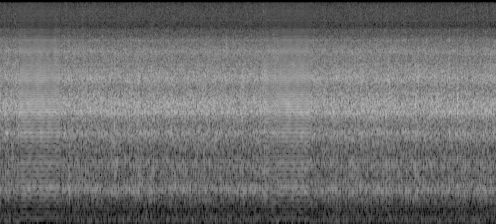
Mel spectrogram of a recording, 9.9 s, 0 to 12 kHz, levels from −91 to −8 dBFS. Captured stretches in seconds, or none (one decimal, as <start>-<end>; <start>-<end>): 0.0-0.4; 1.2-5.3; 6.2-9.9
